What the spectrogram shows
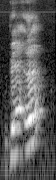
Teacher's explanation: the Cockney accent, which is characterised by glottal stopping, so that's where the letter T is pronounced with the back of the throat in between the vowels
